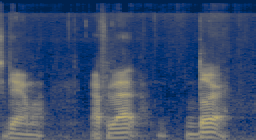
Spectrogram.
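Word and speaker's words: Д: And just like with the previous letter, if it's at the end of a word or syllable, it will change to a T sound.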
